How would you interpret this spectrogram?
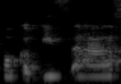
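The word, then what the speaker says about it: Polkowice: So Pokavice. W's in Poland are a V. Don't worry, girl, because I think I say it wrong too, but I know that the W is a V.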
